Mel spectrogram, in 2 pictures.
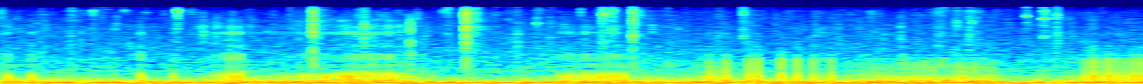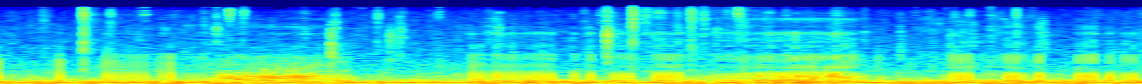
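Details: House cat purring beside a window with light rain falling outside, a deep unbroken rumble rising and easing with each breath, while patters and drips of rain tap irregularly throughout.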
